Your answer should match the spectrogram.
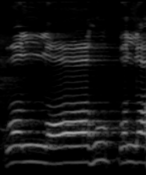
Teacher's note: واللہ میں اللہ کا نام کو موٹا پڑھنا ہے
